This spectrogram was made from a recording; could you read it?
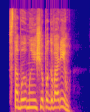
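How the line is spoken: Angry. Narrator (Russian): сверкнула глазками

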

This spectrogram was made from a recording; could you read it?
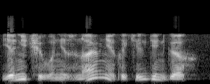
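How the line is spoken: Plain. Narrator (Russian): сказала она

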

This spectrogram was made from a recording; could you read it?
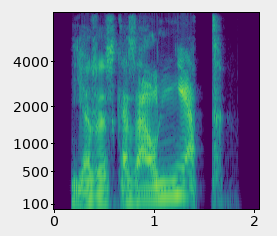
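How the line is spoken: Harsh bark. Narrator (Russian): рявкнул жестоколицый

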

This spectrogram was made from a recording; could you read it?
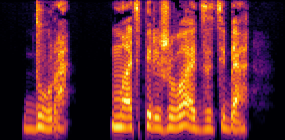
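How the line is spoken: Rough bark. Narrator (Russian): рявкает грубо

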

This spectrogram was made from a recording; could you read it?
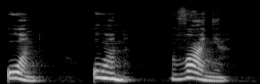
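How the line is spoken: Stammering, then firm. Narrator (Russian): начала она, запинаясь, а потом твердо и четко закончила

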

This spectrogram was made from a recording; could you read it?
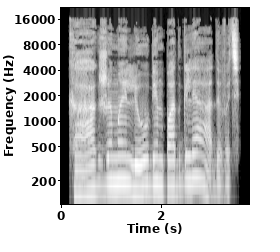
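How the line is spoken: Drawled. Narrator (Russian): протянула Кларк

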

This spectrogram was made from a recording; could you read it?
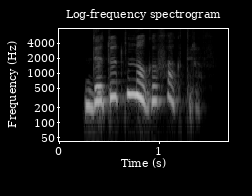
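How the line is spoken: Calm reply. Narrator (Russian): спокойно ответил Андрею милиционер, представившийся капитаном Трофимовым

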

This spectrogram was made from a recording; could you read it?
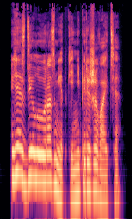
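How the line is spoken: Calm. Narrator (Russian): спокойно ответила я

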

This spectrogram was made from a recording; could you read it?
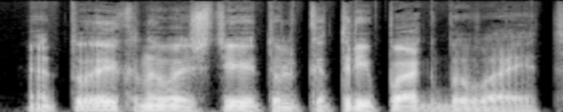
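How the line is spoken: Knowing grumble. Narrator (Russian): сознанием дела пробурчал Мерин

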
